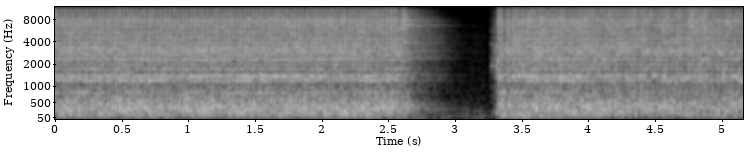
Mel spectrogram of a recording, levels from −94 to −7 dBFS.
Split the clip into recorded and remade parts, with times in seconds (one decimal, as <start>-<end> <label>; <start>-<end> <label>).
0.0-4.0 recorded; 4.0-5.2 remade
